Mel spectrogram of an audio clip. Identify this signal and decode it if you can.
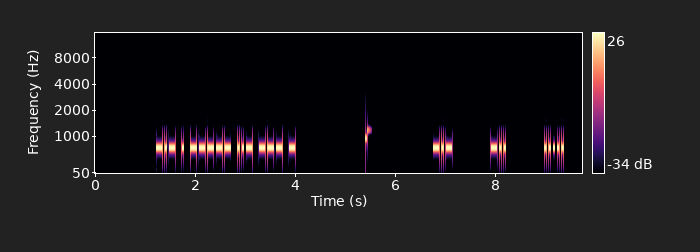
Morse code, heard as a keyed tone, about 28 wpm, spaced as for 18 wpm, 700 Hz. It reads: KE0UOT KD5
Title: USA Call Signs - 6 Characters - 6x Character Spacing - 28wpm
